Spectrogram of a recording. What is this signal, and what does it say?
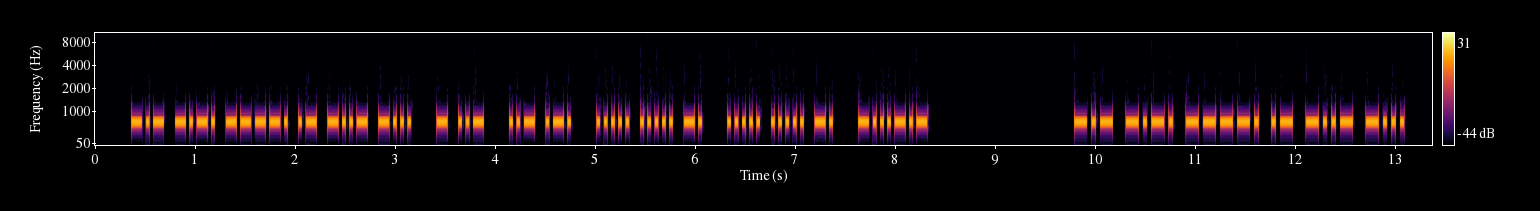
Morse code, heard as a keyed tone, about 37 wpm, 700 Hz. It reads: KC9AXB TU UR 55N 55N <BK> KC9AXB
